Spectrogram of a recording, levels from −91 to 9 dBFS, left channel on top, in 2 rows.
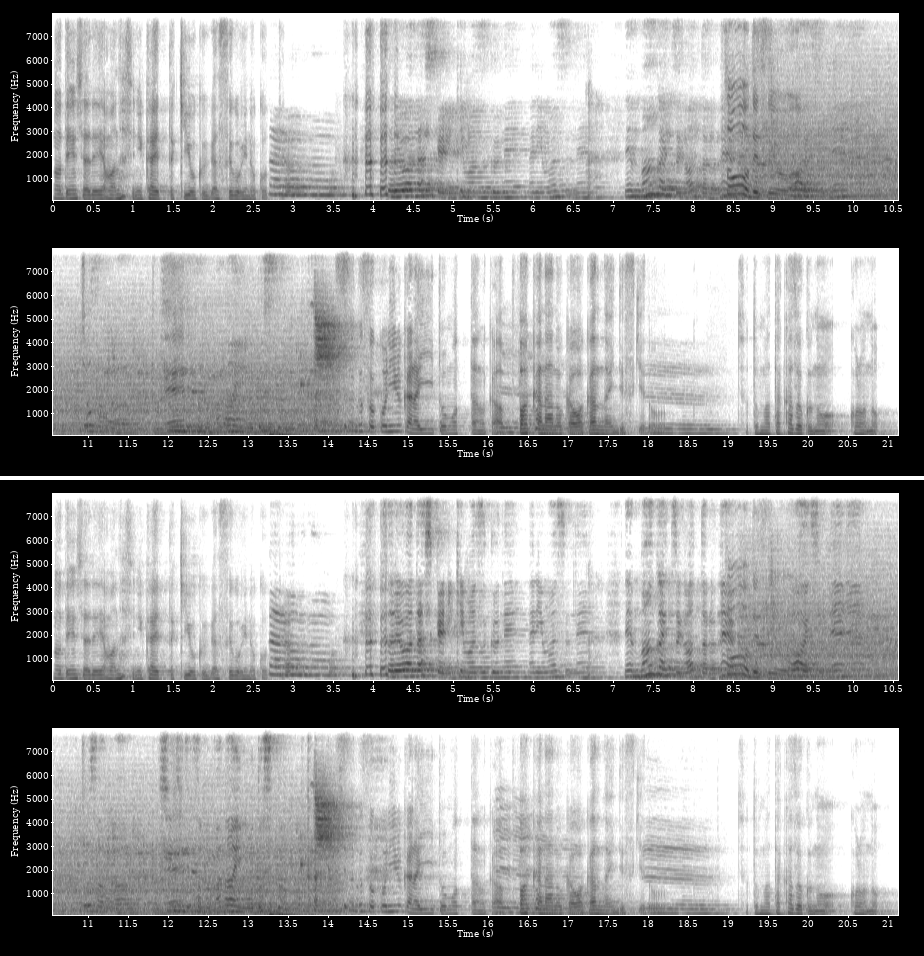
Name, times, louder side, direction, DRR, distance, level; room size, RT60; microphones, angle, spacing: voice 1, 0.0-2.7 3.7-4.2 6.7-6.8 8.4-9.4 10.9-11.1 11.8-12.3 14.2-18.2 19.3-20.9, left 3 dB, 30° left, 15 dB, 0.6 m, -29 dB
voice 2, 2.7-3.6 4.2-8.6 9.2-10.2 10.9-11.6 11.9-14.7 16.0-17.2 17.9-18.8, equal, 70° right, 6 dB, 3.6 m, -27 dB
sound 1, 8.5-14.2, right 1 dB, 5° right, 3.5 m, -28 dB
19.0 x 17.5 x 8.7 m, 1.1 s
head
